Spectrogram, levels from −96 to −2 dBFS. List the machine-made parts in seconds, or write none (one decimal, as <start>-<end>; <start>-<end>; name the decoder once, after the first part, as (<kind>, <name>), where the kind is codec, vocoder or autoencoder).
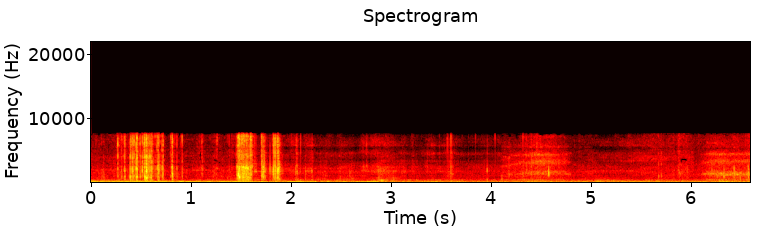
1.4-4.1 (codec, SNAC); 5.0-5.6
